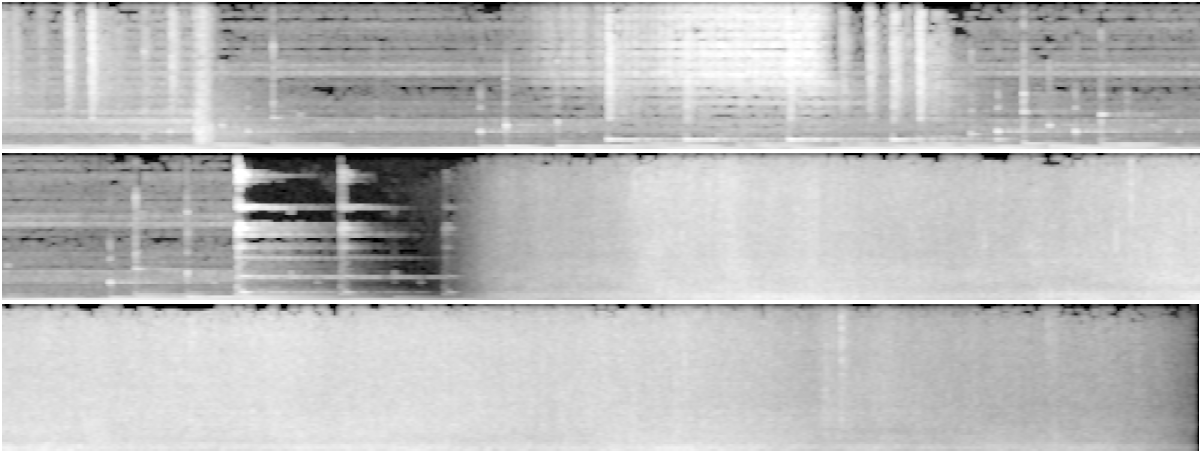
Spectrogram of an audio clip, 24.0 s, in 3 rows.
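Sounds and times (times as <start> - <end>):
waves breaking: 11.2 - 23.9.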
